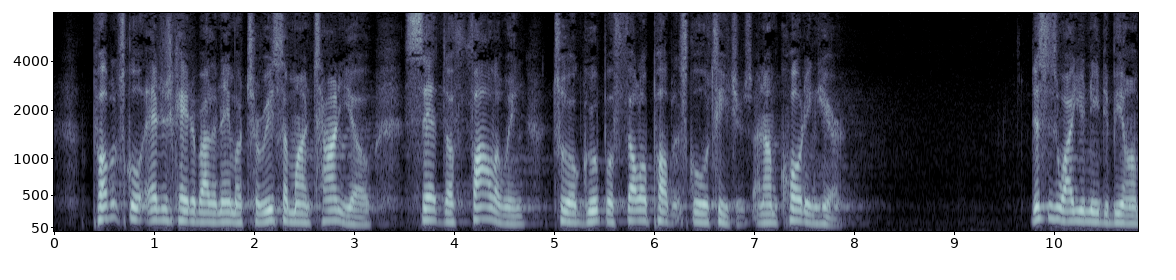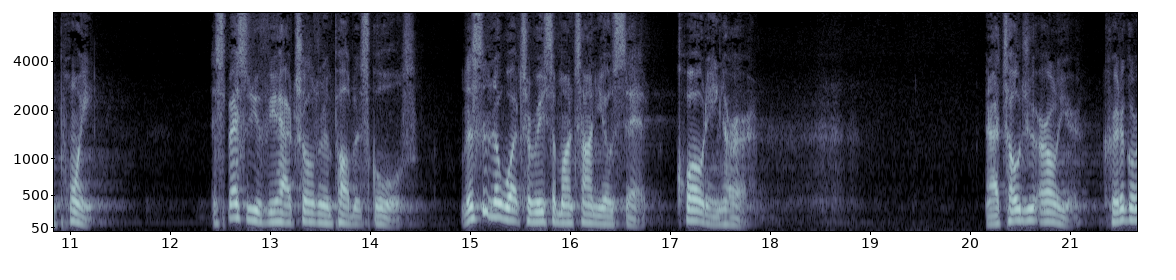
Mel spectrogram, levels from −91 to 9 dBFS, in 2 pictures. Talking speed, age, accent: 150 wpm, 50-69, American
